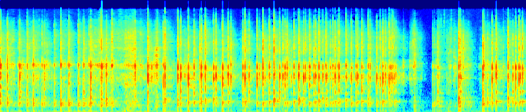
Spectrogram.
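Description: Long natural nails and fingertips rapidly tap and scratch the sides of a small, tall, hollow printed cardboard box for a Seche Vite nail product, held upright in both hands. The result is a dense stream of dry, bright clicks with no ring, plus a light scratchy rustle between them. There is almost no low end, and a brief pause comes near the five-second mark.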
